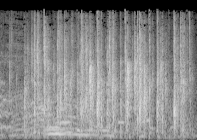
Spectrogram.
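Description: A school class clapping together after the teacher announces the newly elected class president, a brisk, uneven patter of many hand claps for about four seconds, with some voices faintly underneath during the first half.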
